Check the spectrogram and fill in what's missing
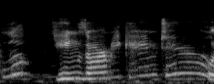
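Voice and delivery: high, slow put-on voice for a casual "king's army came too"; mock movie character. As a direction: play a silly movie soldier, drawn out and airy.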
